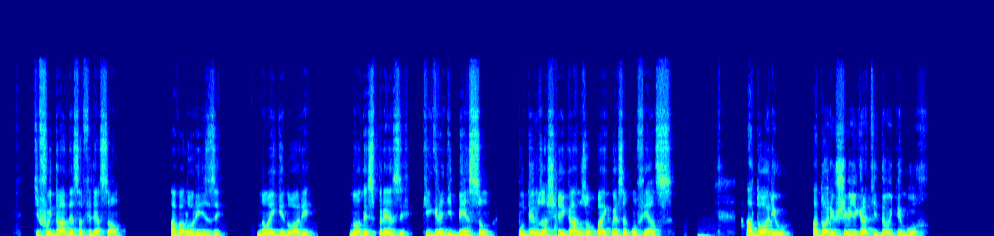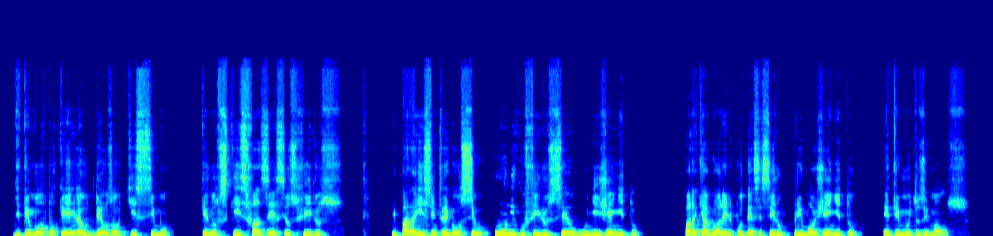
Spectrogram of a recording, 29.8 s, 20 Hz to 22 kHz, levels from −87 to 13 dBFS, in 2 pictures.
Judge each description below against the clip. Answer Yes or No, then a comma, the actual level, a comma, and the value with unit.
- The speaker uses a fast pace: No, average, 135 wpm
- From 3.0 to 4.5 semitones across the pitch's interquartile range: No, average, 5.3 semitones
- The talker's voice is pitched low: No, medium, 150 Hz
